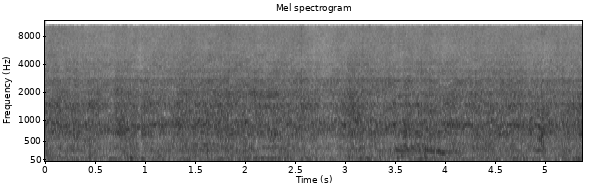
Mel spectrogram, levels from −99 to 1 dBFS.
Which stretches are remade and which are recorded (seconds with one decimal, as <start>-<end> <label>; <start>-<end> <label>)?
0.0-5.4 remade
